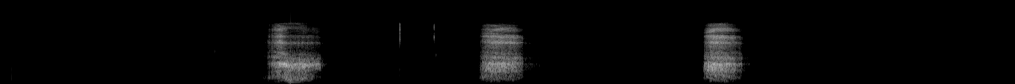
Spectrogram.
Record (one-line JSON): {"exhalation_length": "10.2 s", "exhalation_amplitude": 9618, "exhalation_signal_mean_std_ratio": 0.26, "survey_phase": "alpha (2021-03-01 to 2021-08-12)", "age": "65+", "gender": "Male", "wearing_mask": "No", "symptom_none": true, "smoker_status": "Never smoked", "respiratory_condition_asthma": false, "respiratory_condition_other": false, "recruitment_source": "REACT", "submission_delay": "1 day", "covid_test_result": "Negative", "covid_test_method": "RT-qPCR"}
